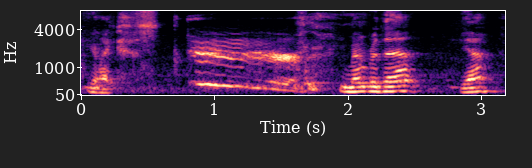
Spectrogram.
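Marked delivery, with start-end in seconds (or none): 0.3-1.7 high strained growl of rage; angry shaking growl. Retold or imitated. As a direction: grunt like you're shaking with anger. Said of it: "you get so angry you shake".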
